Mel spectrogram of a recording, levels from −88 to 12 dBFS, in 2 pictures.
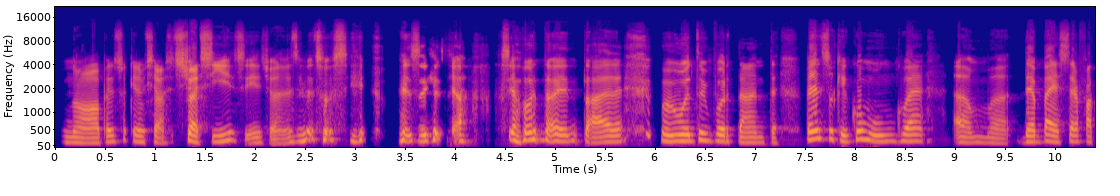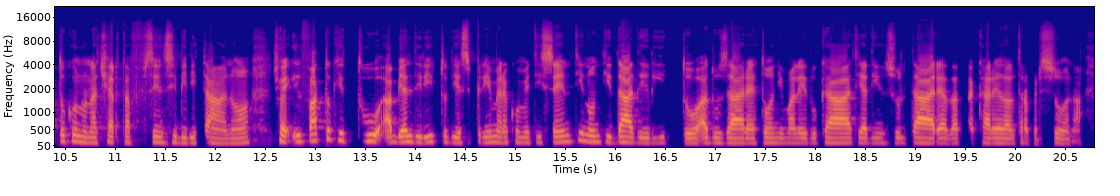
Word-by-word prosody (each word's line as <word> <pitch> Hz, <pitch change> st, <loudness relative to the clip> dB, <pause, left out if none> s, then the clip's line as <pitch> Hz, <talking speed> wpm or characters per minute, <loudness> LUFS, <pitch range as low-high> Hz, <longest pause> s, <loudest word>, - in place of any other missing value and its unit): No, 140 Hz, -3 st, +2 dB
penso 165 Hz, +2 st, -2 dB
che 170 Hz, -, 0 dB
c'è -, -, 0 dB
s 160 Hz, +3 st, -12 dB
cioè 190 Hz, -6 st, +9 dB
sì, 175 Hz, +7 st, +3 dB
sì, 140 Hz, -, -3 dB
cioè 120 Hz, -, -2 dB
nel 140 Hz, +6 st, -4 dB
senso 225 Hz, +6 st, +2 dB
sì, 205 Hz, -5 st, -1 dB, 0.3 s
penso 175 Hz, -3 st, +3 dB
che 180 Hz, -, +4 dB
sia 185 Hz, 0 st, +1 dB, 0.3 s
sia 210 Hz, -, +4 dB
fondamentale, 175 Hz, -6 st, +4 dB, 0.4 s
ma 185 Hz, -4 st, +3 dB
molto 180 Hz, +3 st, +5 dB
importante. 155 Hz, -8 st, 0 dB, 0.2 s
Penso 240 Hz, +2 st, +6 dB
che 190 Hz, -8 st, 0 dB
comunque, 180 Hz, -3 st, +2 dB, 0.2 s
ehm, 140 Hz, -3 st, -3 dB
debba 165 Hz, +2 st, +3 dB
essere 170 Hz, +1 st, +3 dB
fatto 160 Hz, +1 st, -3 dB
con 175 Hz, -1 st, -4 dB
una 145 Hz, -1 st, -3 dB
certa 150 Hz, +1 st, -4 dB
f -, -, -22 dB
sensibilità, 140 Hz, -3 st, -4 dB
no. 130 Hz, +3 st, -5 dB, 0.2 s
Cioè -, -, +1 dB
il 175 Hz, -, -4 dB
fatto 190 Hz, +6 st, +1 dB
che 205 Hz, -4 st, -7 dB
tu 185 Hz, -2 st, -2 dB
abbia 160 Hz, 0 st, +1 dB
il 165 Hz, -, -1 dB
diritto 160 Hz, +1 st, -6 dB
di 150 Hz, -, -8 dB
esprimere 150 Hz, +2 st, -5 dB
come 150 Hz, -2 st, -9 dB
ti 150 Hz, +1 st, -14 dB
senti 165 Hz, +6 st, -3 dB
non 165 Hz, -3 st, -3 dB
ti 160 Hz, -1 st, -7 dB
dà 155 Hz, +1 st, +4 dB
diritto 135 Hz, -1 st, -8 dB
ad 135 Hz, 0 st, 0 dB
usare 130 Hz, -1 st, -1 dB
toni 140 Hz, 0 st, -7 dB
maleducati, 135 Hz, +1 st, -1 dB
ad 135 Hz, -, -3 dB
insultare, 135 Hz, 0 st, 0 dB
ad 130 Hz, -, -5 dB
attaccare 135 Hz, 0 st, -4 dB
l'altra 130 Hz, -1 st, -5 dB
persona. 120 Hz, -4 st, -8 dB
155 Hz, 175 wpm, -19 LUFS, 140-180 Hz, 0.4 s, cioè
